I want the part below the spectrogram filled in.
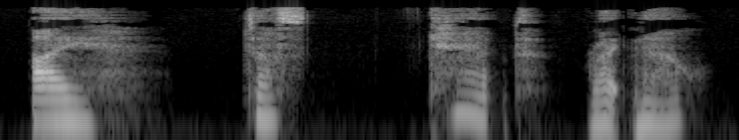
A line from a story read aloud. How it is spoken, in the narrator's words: I said softly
